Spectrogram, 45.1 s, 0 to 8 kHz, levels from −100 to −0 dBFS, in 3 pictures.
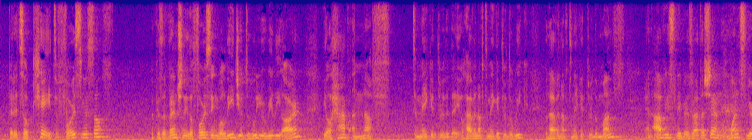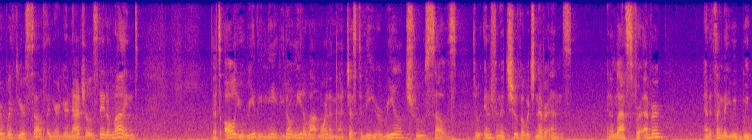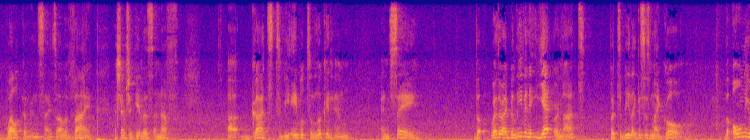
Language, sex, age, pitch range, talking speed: English, male, 30-49, 115-160 Hz, 180 wpm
